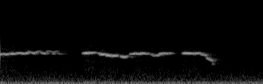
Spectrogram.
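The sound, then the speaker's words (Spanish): A person whistles a bird-like call: a steady clear tone, a brief pause, then a gently warbling phrase that dips downward at the end, with no talking. “Silbó como un pájaro en la enramada.”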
